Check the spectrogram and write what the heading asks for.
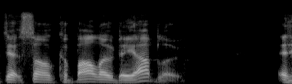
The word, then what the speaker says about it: Caballo Diablo: really like that song caballo diablo and he goes michael is pronounced caballo diablo i'm like yeah i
